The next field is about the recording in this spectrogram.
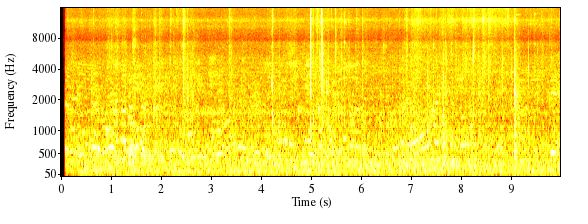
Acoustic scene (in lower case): crowded indoor space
